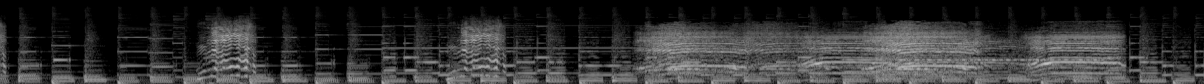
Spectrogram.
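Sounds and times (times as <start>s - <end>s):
background music with beat: 0.0s - 12.0s
sheep bleating: 2.0s - 2.6s, 4.5s - 5.1s, 6.3s - 11.3s.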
